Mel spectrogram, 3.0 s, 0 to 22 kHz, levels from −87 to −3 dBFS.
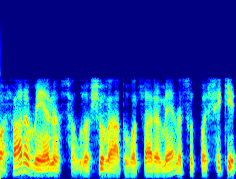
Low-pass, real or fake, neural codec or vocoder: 3.6 kHz; fake; codec, 16 kHz, 1 kbps, FunCodec, trained on LibriTTS, 50 frames a second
